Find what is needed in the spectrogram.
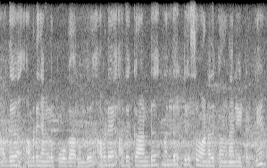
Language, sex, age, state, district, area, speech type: Malayalam, female, 45-60, Kerala, Kottayam, rural, spontaneous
